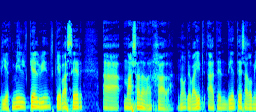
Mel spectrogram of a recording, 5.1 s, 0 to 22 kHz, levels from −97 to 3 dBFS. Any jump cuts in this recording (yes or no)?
no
